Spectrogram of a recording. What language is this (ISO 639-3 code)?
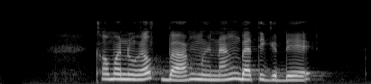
sun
